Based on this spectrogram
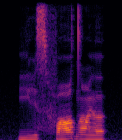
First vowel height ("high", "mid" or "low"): high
